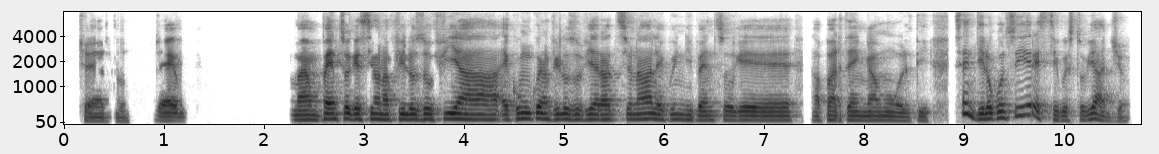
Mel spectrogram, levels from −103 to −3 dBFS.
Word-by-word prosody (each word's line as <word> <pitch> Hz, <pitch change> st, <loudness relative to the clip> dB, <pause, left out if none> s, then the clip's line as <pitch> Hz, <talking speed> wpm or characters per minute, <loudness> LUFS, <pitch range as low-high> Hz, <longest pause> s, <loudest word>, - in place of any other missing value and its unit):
Certo, 90 Hz, -2 st, -6 dB, 0.2 s
già 105 Hz, -3 st, 0 dB
è 100 Hz, -1 st, +1 dB, 1.1 s
Ma, 125 Hz, 0 st, +2 dB
uhm, 125 Hz, -1 st, -1 dB
penso 140 Hz, 0 st, +5 dB
che 140 Hz, -1 st, +4 dB
sia 140 Hz, +1 st, 0 dB
una 130 Hz, -1 st, +2 dB
filosofia 135 Hz, 0 st, +2 dB
è 125 Hz, 0 st, 0 dB
comunque 150 Hz, +4 st, +2 dB
una 145 Hz, -1 st, +2 dB
filosofia 135 Hz, -1 st, 0 dB
razionale, 130 Hz, +1 st, 0 dB
quindi 130 Hz, -1 st, -3 dB
penso 115 Hz, 0 st, -2 dB
che 110 Hz, -1 st, 0 dB
appartenga 110 Hz, 0 st, -2 dB
a -, -, -2 dB
molti, 105 Hz, -1 st, -4 dB, 0.2 s
senti 265 Hz, -, 0 dB
lo 150 Hz, +1 st, +4 dB
consiglieresti 170 Hz, -, -1 dB
questo 110 Hz, +1 st, -6 dB
viaggio? 95 Hz, -10 st, -3 dB
130 Hz, 145 wpm, -23 LUFS, 110-140 Hz, 1.1 s, penso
